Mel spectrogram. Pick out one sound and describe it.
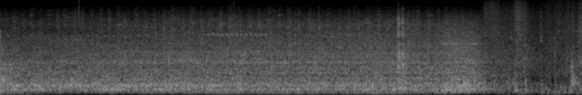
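A car engine rumbles as a car rolls slowly up a driveway.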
